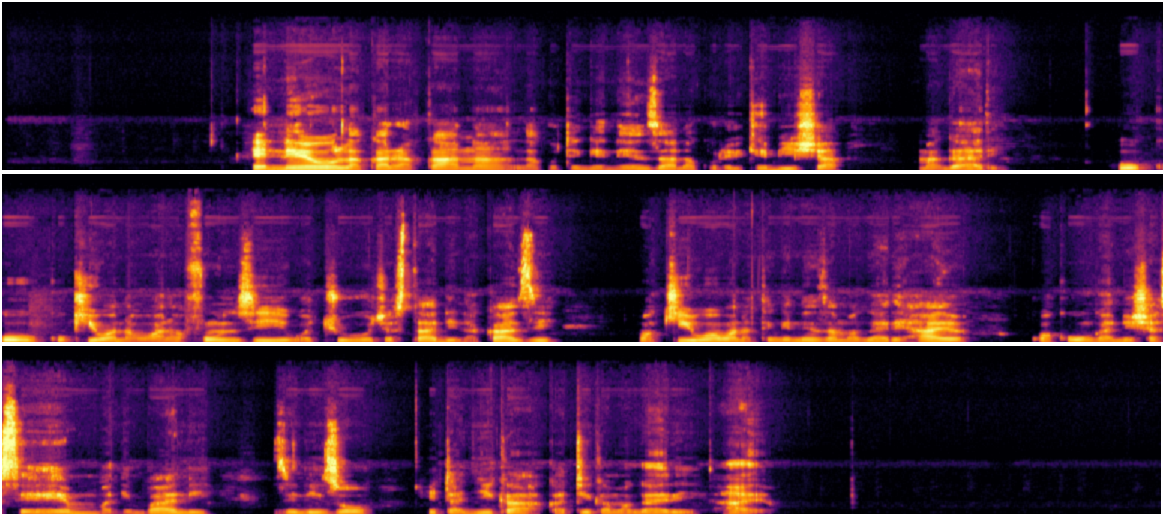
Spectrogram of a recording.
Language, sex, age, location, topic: Swahili, male, 36-49, Dar es Salaam, education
